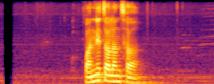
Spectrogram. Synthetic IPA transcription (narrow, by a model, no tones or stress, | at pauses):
bʱʌnːet͡sʌlʌnt͡sʰʌ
